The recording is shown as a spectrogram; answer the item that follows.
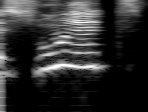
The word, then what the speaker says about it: suite: Now, a suite is a room or a set of rooms in a hotel. So, suite. And so let's look at a word that rhymes with sweet.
